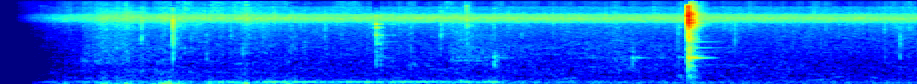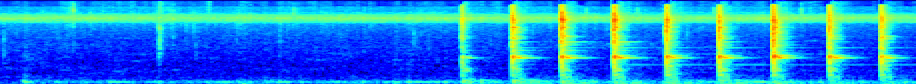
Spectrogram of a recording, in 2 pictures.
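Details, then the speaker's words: Brake caliper hung with pads removed, pins shaken by hand: sharp metallic clinks, about four a second in a short burst, from a loose caliper guide bolt pin; temporary fix is teflon tape plus grease on the pin. "Tanggalin ang mga brake pads kung ito ay sagabal sa pag-test ng caliper pin. Alog-alogin ang mga pins, dapat itong ayusin kung may tunog."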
